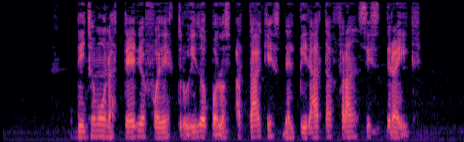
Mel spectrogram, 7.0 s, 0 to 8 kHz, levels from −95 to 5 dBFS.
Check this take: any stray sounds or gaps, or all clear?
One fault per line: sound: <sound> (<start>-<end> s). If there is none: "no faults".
no faults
